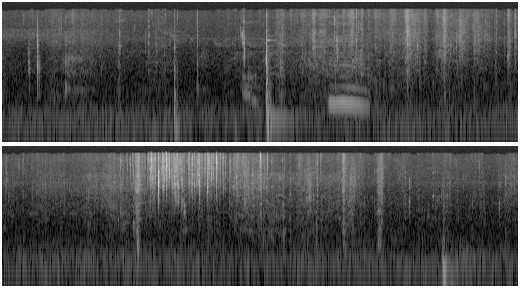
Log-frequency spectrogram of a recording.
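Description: Mostly quiet, with scattered faint clicks and handling noises and a brief hummed vocal sound about four seconds in.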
